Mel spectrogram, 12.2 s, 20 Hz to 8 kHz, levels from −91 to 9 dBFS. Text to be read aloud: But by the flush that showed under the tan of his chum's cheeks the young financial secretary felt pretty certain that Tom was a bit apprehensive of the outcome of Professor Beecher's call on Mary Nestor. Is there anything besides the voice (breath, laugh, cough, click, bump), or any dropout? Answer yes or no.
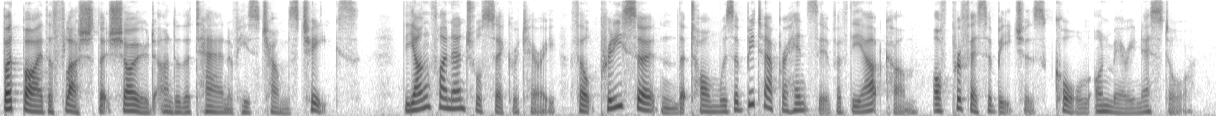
no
